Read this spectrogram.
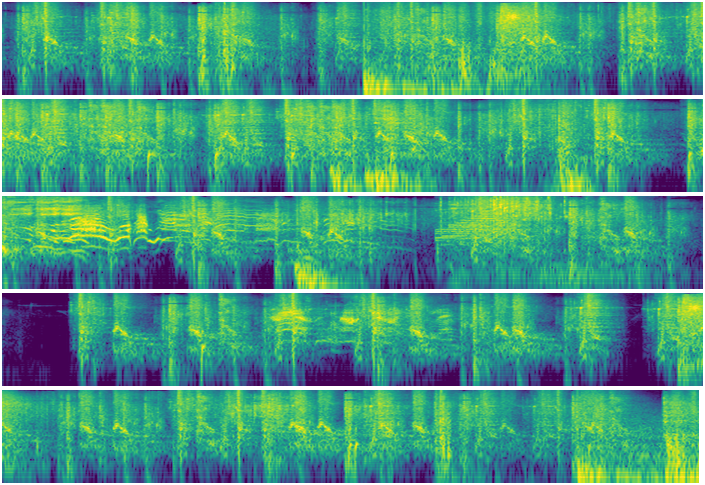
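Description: Game sound effects of freezing and shattering ice play.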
